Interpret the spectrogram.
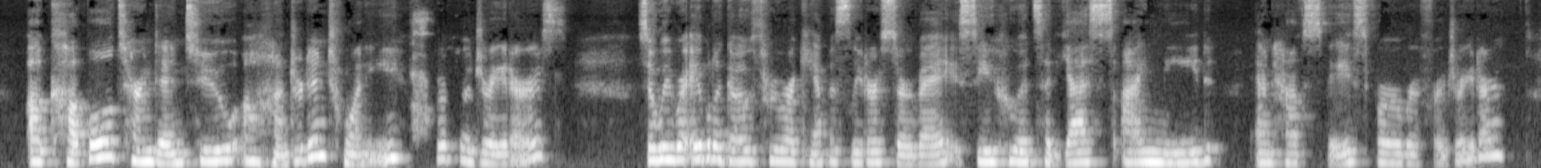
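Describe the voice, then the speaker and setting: This woman has an American accent and a medium-pitched voice. She sounds somewhat breathy. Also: ordinary pitch variation. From not US East Coast. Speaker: nonprofit representative, panelist. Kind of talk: panel discussion presentation. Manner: fast.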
